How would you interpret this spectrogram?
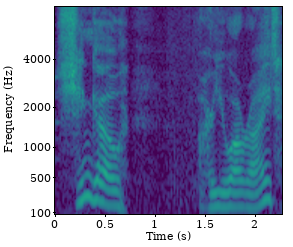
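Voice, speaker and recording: A man voicing a gentle, concerned young man in a video game. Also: on the high side, takes it slowly, soft background music. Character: steady, worried young man, a friend.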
